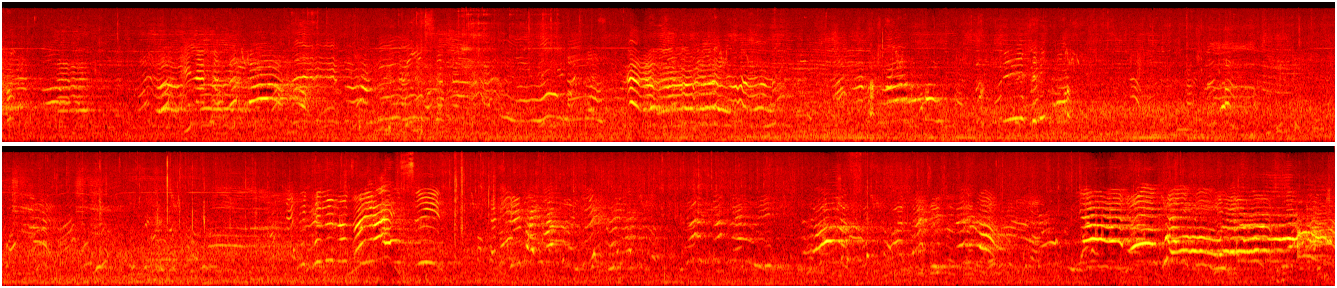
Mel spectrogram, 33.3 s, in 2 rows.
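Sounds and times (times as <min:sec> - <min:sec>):
kids and their parents at a playground in Berlin: 0:00.0 - 0:33.3
mid close traffic in Berlin: 0:00.0 - 0:33.3.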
